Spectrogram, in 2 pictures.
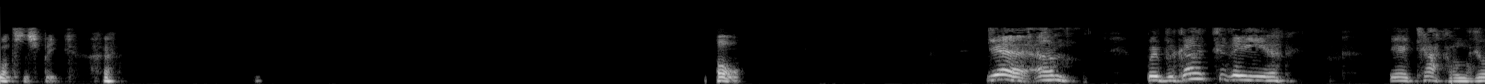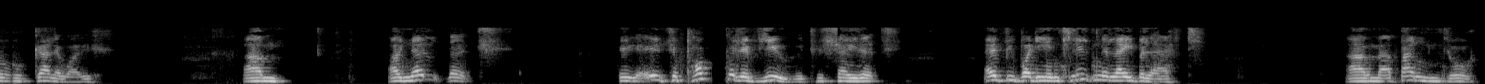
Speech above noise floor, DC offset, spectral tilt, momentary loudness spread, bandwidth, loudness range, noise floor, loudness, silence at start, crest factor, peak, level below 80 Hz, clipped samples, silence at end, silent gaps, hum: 66 dB; under 0.1%; -10 dB/octave; 14 LU; 5.8 kHz; 8 LU; -87 dBFS; -21 LUFS; 0 s; 20 dB; -4 dBFS; -64 dBFS; under 0.1%; 0.1 s; none; none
